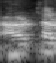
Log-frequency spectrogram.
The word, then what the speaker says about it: Arthur: কারণ এইটা সরাসরি বেলফোর, ওনার নাম ছিল হচ্ছে আর্থার বেলফোর, ইংরেজিতে যার উচ্চারণ ARTHUR, আর্থার Balfour, BALFOUR, Balfour, ওনার নাম ছিল বেলফোর।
